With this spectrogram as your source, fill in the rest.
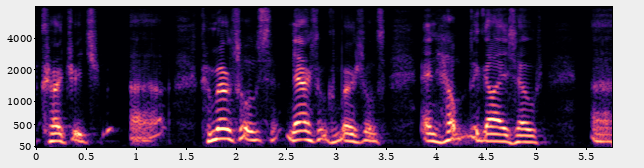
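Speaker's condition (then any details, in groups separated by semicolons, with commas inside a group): Cerebral palsy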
